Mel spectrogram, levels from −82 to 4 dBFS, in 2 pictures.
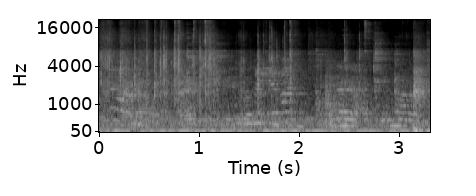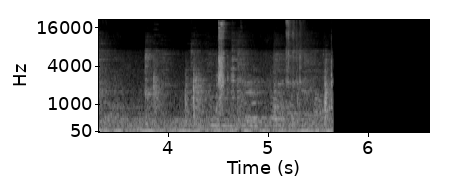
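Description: At 5.65 s the sound stops dead in the middle of an event. This is a cut-off end. The final buffers were never written or played. There is no natural decay. Digital silence follows and runs for nearly a second, until the file ends.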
